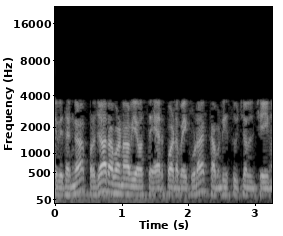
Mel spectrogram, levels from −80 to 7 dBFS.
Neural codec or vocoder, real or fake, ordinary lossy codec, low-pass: none; real; none; 3.6 kHz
